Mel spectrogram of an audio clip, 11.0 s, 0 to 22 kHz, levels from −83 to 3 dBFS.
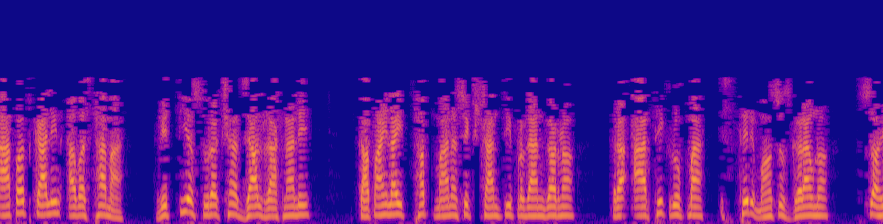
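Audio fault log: Throughout, MP3 compression: nothing survives above 5.2 kHz, so the speech is dull, with a watery, swirling texture as weak frequency lines drop in and out between frames. This is likely heavy MP3 coding at a very low bitrate, consistent with around 16 kbps. Unlike a simple low-pass filter, the damage also shifts and warbles inside the remaining band.
0.39 to 0.45 s and 2.73 to 2.78 s, pre-echo: a hiss arrives just before a sharp onset, lasting 59 ms the first time and 50 ms the second. The attack itself sounds softened. The codec spreads quantisation noise across a whole transform block, so noise sized for the loud attack leaks into the quiet moment before it. Unlike a click or dropout, this is a smeared hiss that runs just ahead of the onset.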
